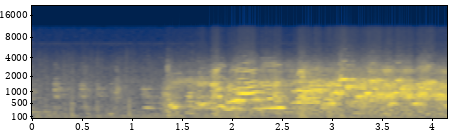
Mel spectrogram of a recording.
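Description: Several people laughing, starting about a second and a half in and building to a loud, sustained burst.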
